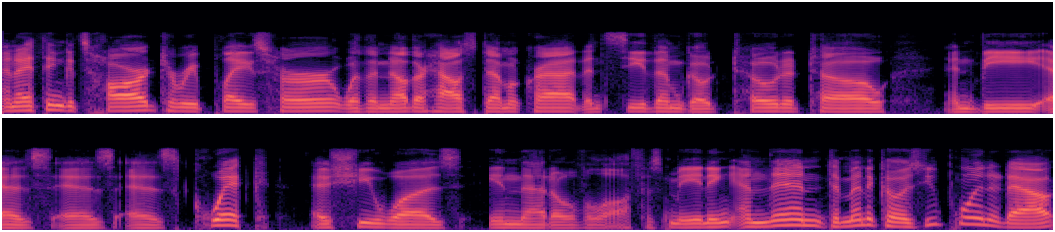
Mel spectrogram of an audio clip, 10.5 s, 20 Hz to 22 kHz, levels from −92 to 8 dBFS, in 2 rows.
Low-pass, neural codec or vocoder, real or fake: 7.2 kHz; none; real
